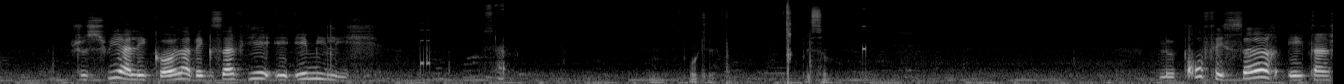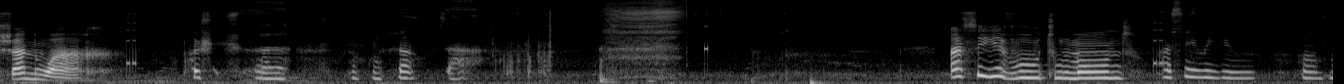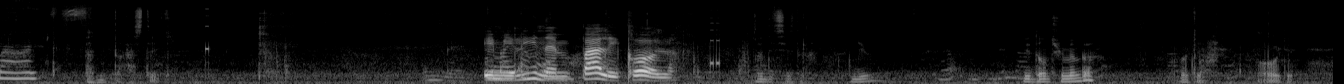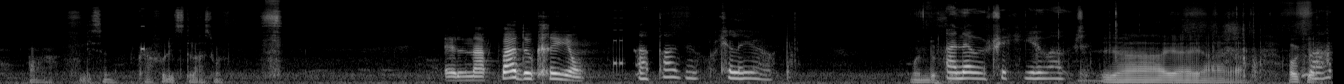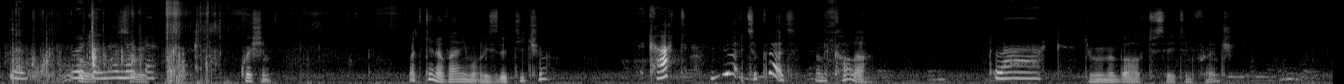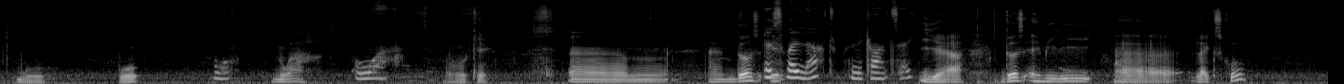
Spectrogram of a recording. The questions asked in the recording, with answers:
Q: What kind of animal is the teacher?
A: Yeah, it's a cat.

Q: And the color?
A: Black.

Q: Does Emily like school?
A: No, she doesn't like.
